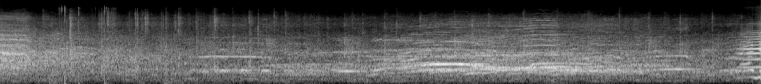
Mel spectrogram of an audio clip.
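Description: Audience at a comedy show applauds and cheers in a sustained wash of clapping and crowd noise, swelling toward the middle and end, while a performer speaks over it.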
